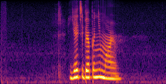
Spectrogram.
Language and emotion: Russian, neutral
